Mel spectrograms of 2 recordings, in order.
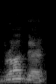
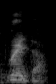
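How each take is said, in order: First: The word has a th sound and er ending. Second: The word has a d sound and ah ending. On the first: "Instead of brother" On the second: "it would be pronounced brother or breda in certain cases"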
